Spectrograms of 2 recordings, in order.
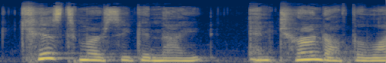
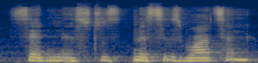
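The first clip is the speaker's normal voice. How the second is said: usual speaking voice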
